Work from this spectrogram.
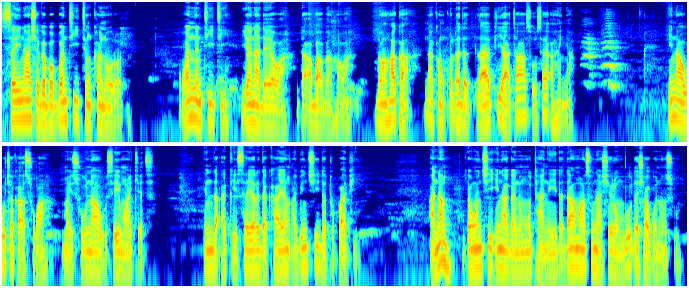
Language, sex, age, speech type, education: Hausa, male, 46-60, spontaneous, tertiary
